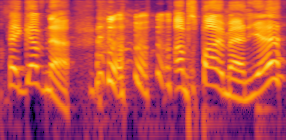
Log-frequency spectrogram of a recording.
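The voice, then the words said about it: Put-on British accent. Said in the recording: “But he is British. He has an accent.”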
